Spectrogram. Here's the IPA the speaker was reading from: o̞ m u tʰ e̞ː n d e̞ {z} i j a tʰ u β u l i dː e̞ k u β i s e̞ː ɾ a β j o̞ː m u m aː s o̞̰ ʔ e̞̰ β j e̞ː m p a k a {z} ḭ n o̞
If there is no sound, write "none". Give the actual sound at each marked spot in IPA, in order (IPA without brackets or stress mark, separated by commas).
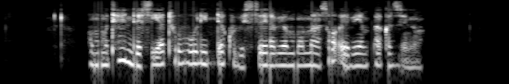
s, z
